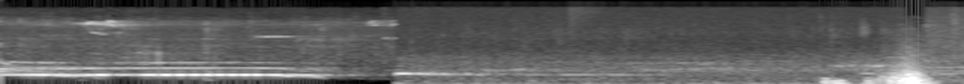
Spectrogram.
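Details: A Eurasian wolf, a large grey wolf subspecies found throughout Europe and Asia, gives a long, steady howl that wavers slightly, then breaks off into a fainter, falling tone.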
